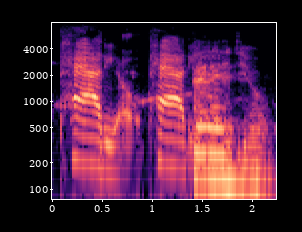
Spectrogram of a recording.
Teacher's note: just put a little more stress on that first syllable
